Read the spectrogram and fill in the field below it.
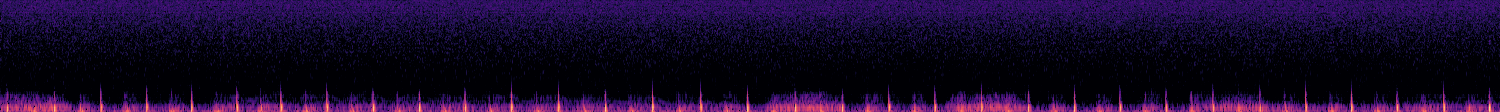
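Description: Fast heartbeat with uneven spacing and a low whooshing sound filling the gaps between beats.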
